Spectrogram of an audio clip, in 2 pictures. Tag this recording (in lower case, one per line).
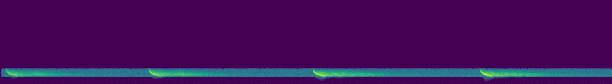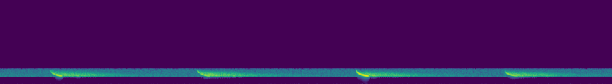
animal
